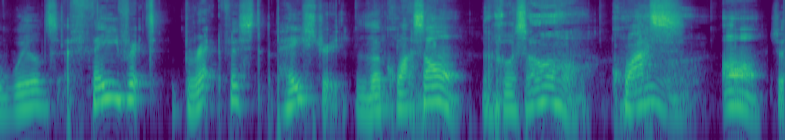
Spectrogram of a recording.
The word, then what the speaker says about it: croissant: So like, let me just spell it out how you meant to say it. So it's KWASS, quass, on.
